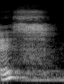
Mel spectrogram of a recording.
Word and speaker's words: is: So notice that I'm not saying ish.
